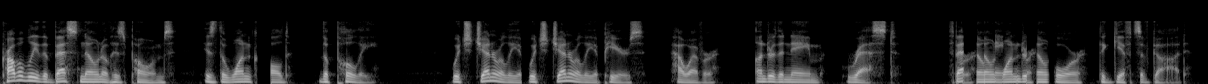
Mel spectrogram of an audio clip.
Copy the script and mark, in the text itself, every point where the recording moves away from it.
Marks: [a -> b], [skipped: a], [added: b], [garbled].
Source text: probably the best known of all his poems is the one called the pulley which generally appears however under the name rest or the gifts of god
probably the best known of [skipped: all] his poems is the one called the pulley which generally [added: which generally] appears however under the name rest [garbled] or the gifts of god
